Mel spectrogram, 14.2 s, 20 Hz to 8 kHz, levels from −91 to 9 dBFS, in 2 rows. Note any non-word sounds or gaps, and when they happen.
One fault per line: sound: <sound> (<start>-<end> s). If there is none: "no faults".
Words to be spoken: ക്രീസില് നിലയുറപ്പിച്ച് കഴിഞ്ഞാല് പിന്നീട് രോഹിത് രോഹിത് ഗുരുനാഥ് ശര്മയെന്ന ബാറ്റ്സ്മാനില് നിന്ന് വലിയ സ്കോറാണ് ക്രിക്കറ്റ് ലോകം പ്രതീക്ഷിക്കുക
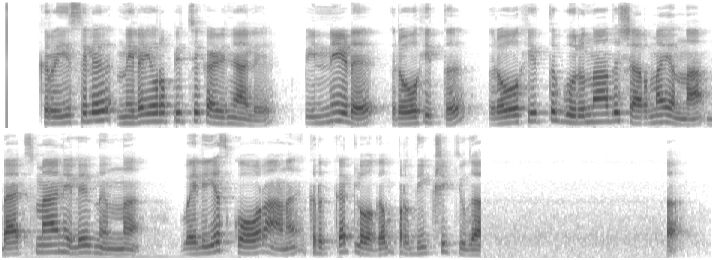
no faults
